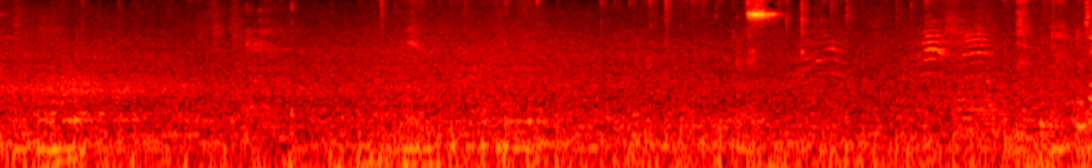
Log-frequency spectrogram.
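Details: Jupi, a cat still eating little and being taken to a shelter to relax, gives a couple of short, faint, high harmonic meows near the end over steady low background rumble and murmuring voices.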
